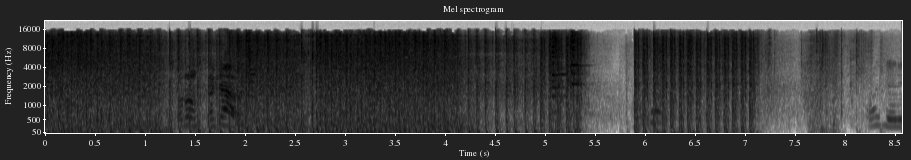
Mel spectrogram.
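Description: Loud, rapid automatic gunfire in the shooting game PUBG Mobile, a dense sustained burst that cuts off briefly and then resumes, while players talk over it.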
